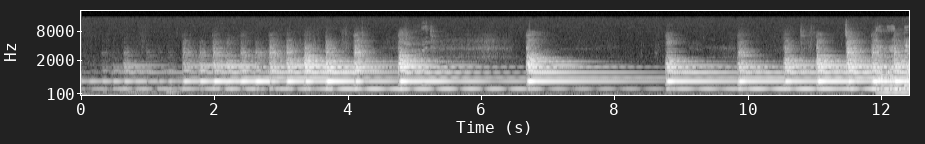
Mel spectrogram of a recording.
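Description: Kansho temple bell struck over and over: a quick run of strikes, then single strikes about two seconds apart that speed up again near the end. Each strike rings on over a steady low hum.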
